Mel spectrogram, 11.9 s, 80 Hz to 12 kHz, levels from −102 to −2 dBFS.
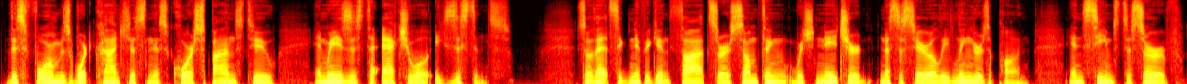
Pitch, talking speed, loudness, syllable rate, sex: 105 Hz, 135 wpm, -19 LUFS, 5.0 syllables/s, male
